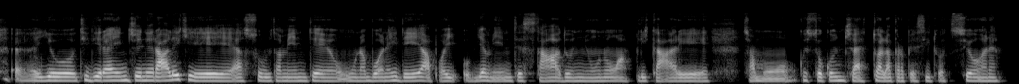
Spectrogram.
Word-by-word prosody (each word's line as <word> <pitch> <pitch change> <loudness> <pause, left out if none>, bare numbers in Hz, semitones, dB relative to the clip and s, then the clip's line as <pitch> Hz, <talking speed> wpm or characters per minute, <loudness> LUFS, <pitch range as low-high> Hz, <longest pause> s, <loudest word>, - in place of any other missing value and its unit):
uhm, 90 0 -4
io 175 -1 +6
ti 170 - -4
direi 180 -1 +4
in 185 - +2
generale 185 +2 +4
che 165 -6 +4
è - - -2
assolutamente 165 0 -2
è 165 - -3
una 165 0 -3
buona 170 0 -1
idea, 175 -1 +1
poi 160 0 -3
ovviamente 170 -1 -2
sta 165 0 -3
ad 165 - -1
ognuno 165 0 -3
applicare, 80 - -2 0.3
diciamo, 85 - -3
questo 180 -3 -2
concetto 180 -2 -2
alla - - +2
propria 165 -1 -5
situazione. 165 0 -4
165 Hz, 145 wpm, -23 LUFS, 160-175 Hz, 0.3 s, io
